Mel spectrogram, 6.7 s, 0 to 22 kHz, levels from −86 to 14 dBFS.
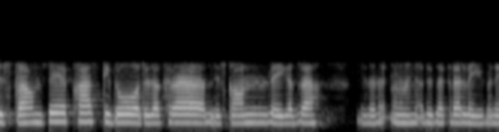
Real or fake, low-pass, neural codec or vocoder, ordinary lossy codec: fake; 3.6 kHz; codec, 16 kHz, 2 kbps, FunCodec, trained on Chinese and English, 25 frames a second; none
